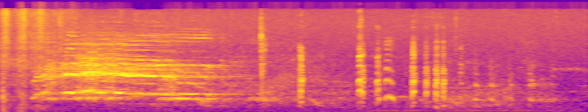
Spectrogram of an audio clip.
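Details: Partridge-coloured Araucana chicken, a Chilean breed, crowing: a long harmonic-rich crow lasting about two seconds, followed by a string of short sharp clucks and knocks.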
